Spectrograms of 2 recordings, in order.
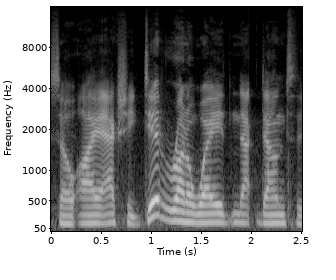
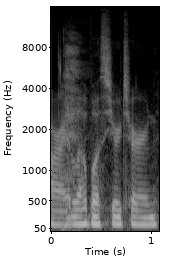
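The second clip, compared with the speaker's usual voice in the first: ordinary delivery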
